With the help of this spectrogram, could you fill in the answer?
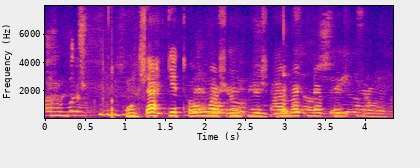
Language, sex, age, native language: Icelandic, male, 11, Icelandic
